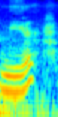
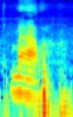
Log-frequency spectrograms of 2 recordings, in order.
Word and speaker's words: mère: So we have here, la mère, it's not mere, but mère. Okay, nashe H, invisible H between E and then the R. La mère, same with the père.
